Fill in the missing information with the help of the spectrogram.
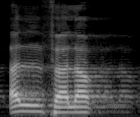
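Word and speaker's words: الفلق: Kalau kita tidak baca qalqalah, belum tahu huruf apa. Al falaq. Al falaq. Laq, laq. Hah? Kalau kita baca qalqalah, sudah sempurna. Al falaq.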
